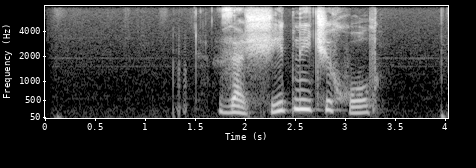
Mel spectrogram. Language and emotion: Russian, neutral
